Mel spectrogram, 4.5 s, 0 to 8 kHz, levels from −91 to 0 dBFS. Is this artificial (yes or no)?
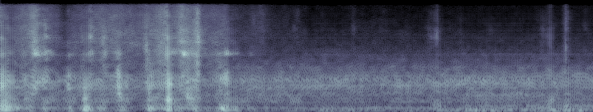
yes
